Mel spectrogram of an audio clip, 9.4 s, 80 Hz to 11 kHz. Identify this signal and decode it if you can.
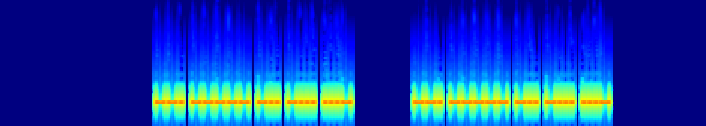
Morse code, heard as a keyed tone, about 30 wpm, 700 Hz. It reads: G0DBV G0DBV
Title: DXCC-100 Call Signs - 5 Characters - Repeated 2x - 30wpm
